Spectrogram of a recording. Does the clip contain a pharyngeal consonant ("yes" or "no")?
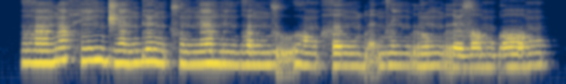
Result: no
